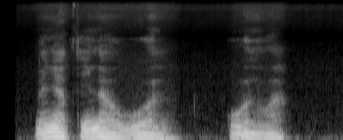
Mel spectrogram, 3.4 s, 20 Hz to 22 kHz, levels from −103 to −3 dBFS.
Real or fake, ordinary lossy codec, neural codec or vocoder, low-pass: fake; none; vocoder, 44.1 kHz, 128 mel bands every 512 samples, BigVGAN v2; 19.8 kHz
